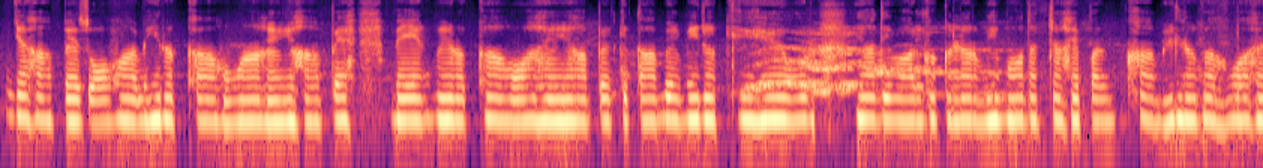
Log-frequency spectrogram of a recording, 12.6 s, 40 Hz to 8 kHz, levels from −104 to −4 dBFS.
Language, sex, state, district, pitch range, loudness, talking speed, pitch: Hindi, male, Uttar Pradesh, Jyotiba Phule Nagar, 175-185 Hz, -14 LUFS, 160 wpm, 180 Hz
